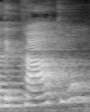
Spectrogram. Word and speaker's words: Decathlon: gente pronuncia não é Decathlon é Decathlon Decathlon e novamente o n não será pronunciado no final e cheg a grande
